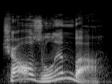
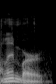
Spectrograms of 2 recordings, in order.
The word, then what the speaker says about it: Lindbergh: Charles Limbaugh was. Did I pronounce that right?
